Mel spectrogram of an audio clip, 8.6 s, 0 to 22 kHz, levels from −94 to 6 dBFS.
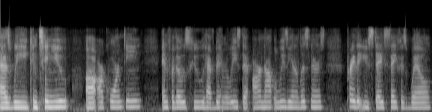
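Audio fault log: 0.79–0.91 s, microphone overload: The loudest peak is flattened about 5 dB past the converter's limit, with roughly one sample in twenty pinned, giving a harsh crackle. The likely cause is input gain set too high. Unlike codec roughness, the grit sits only on that peak.
0.91 s and 1.92 s, microphone volume stepped down: Voice and background drop together in a single step, by about 4 dB and then about 7 dB. This is likely the call software reacting to the microphone being too loud, the first step right after the clipping. It is an abrupt step without distortion, not a gradual compressor-style fade.
2.41–2.49 s, 4.37–4.47 s and 7.39–7.42 s, VoIP packet loss concealed by the speech codec: After "uh our", between "for those who have" and "released that are not", and after "listeners pray that you", the sound smears into a fading buzzy tone, covering 60, 60 and 20 ms of lost audio. 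The decoder is extrapolating from the last good audio. The dulled sound lingers briefly after packets return, heard over the light Speex coding at 23.8 kbps.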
